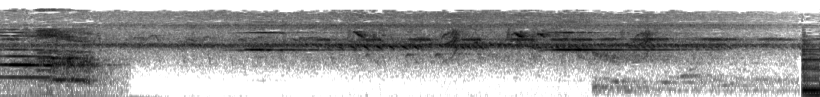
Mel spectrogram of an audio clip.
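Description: A rooster's crow ending about half a second in, followed by faint chirping of small birds.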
